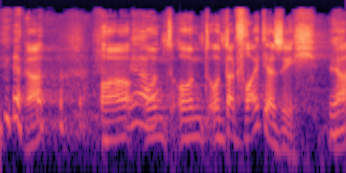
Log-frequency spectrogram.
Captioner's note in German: Lachen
